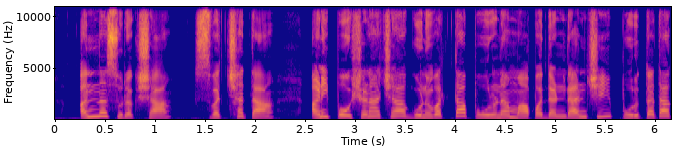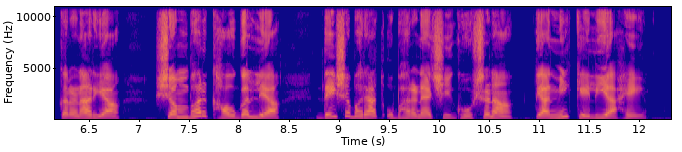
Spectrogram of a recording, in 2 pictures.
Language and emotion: Marathi, neutral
